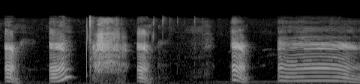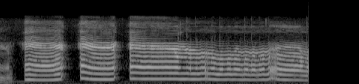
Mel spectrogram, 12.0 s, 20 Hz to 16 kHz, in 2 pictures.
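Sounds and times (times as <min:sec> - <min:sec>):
man humming nasally: 0:03.9 - 0:11.2.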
